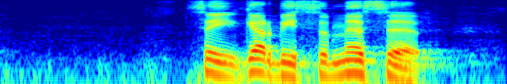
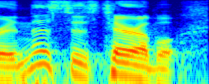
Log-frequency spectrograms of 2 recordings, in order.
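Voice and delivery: normal talking voice

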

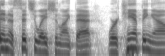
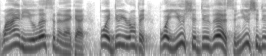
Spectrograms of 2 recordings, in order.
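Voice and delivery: higher sassy gossip voice; nosy coworker egging her on, higher; mocking coworkers; 9 semitones higher, 4 dB louder than usual. Ladies at work telling the wife to ignore her husband, sassy. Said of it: "the ladies at work said".

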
